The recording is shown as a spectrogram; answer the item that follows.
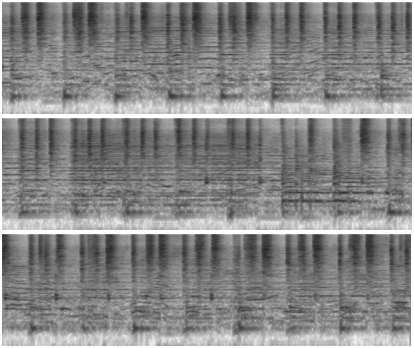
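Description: Small live band playing a Latin dance number, with upright bass, guitar and a drummer on snare and cymbal keeping a steady, even beat.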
